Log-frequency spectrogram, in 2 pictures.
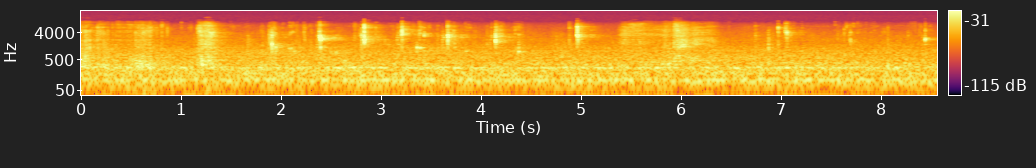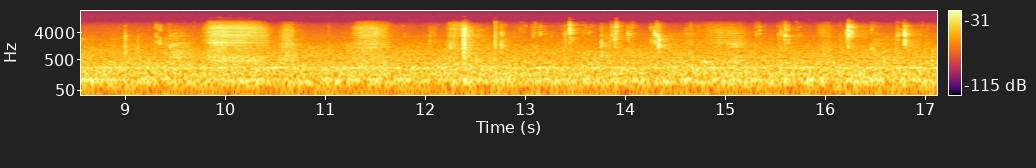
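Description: Faint, close-miked chewing of boiled duck meat, with many short wet mouth clicks and lip smacks scattered through and a few soft breathy hisses.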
